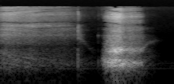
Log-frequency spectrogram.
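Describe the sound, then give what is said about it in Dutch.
Deep breathing in and out: a long, soft, airy breath fades away, then after a short pause a louder, fuller breath swells and falls off. “Haal dan gewoon even een paar keer diep adem.”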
